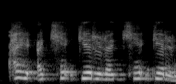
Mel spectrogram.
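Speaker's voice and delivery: put-on high, whiny little-boy voice; frustrated little boy. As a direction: mimic a five-year-old giving up. Grandson voiced in story.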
